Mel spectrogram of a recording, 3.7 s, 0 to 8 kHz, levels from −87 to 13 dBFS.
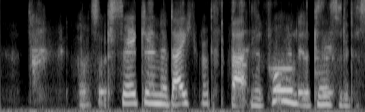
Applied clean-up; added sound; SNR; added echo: neural diffusion model UNIVERSE++.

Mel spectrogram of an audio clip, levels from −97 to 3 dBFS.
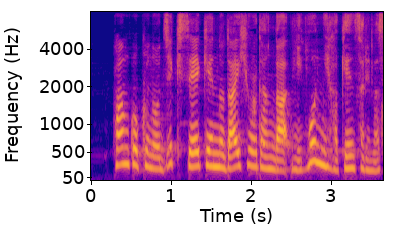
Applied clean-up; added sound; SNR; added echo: neural mask model DeepFilterNet 3.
